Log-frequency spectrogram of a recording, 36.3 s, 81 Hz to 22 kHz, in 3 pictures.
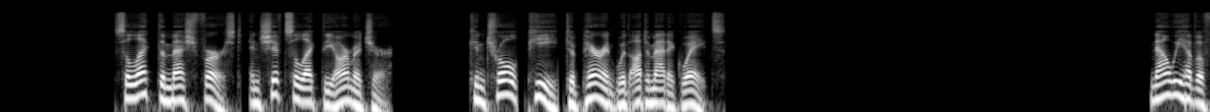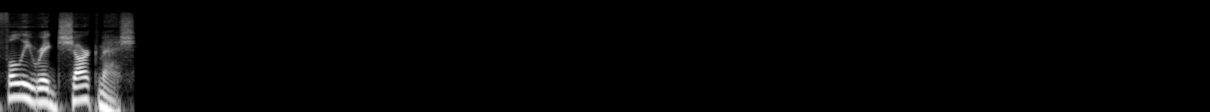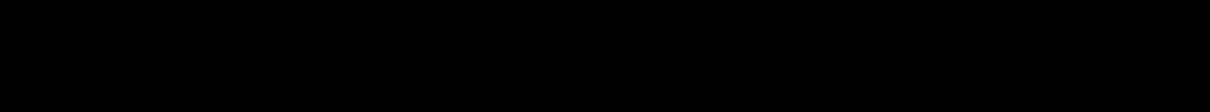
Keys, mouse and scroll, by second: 2.0 shift+click, 2.7 click, 3.2 click, 3.5 shift+click, 4.1 shift+click, 5.3 ctrl+p, 10.9 middle click, 12.1 middle click, 13.1 click, 15.6 click, 16.4 click, 16.9 click, 17.4 click, 18.0 KP_7, 19.1 r, 22.4 ctrl+z, 22.7 KP_1, 23.5 r, 26.4 ctrl+z, 26.5 shift+middle click, 27.1-28.1 scroll up 5, 28.1 click, 28.1 scroll up 1, 28.7 r, 33.8 ctrl+z, 35.1 click, 35.7 r.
